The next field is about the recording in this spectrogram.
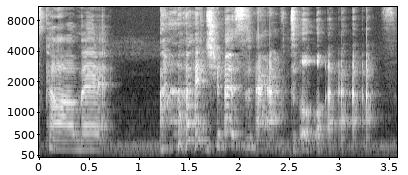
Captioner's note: laughing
